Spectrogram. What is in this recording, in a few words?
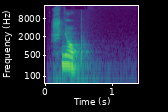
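"шнёп", Komi, female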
